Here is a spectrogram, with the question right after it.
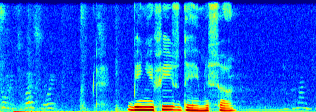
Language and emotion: Russian, sad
